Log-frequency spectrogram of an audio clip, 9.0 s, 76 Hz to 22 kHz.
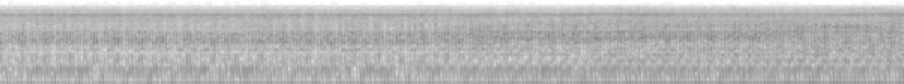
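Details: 2009 Mercedes-Benz W204 C200 petrol just after a new thermostat fitted for failing to reach temperature; steady, even idle with a smooth low hum and no knocks, ticks or hunting, checked for cooling leaks; running normally.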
